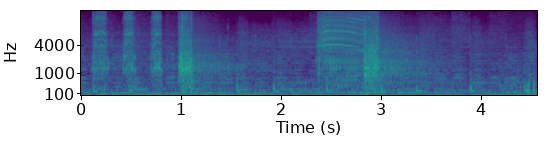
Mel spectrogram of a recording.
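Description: Impact wrench driving the upper screws while mounting an LED headlight on a 2021-2023 Ford F-150, with several short close bursts of whirring and rattling, the last burst longer and louder, with tool clatter between.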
